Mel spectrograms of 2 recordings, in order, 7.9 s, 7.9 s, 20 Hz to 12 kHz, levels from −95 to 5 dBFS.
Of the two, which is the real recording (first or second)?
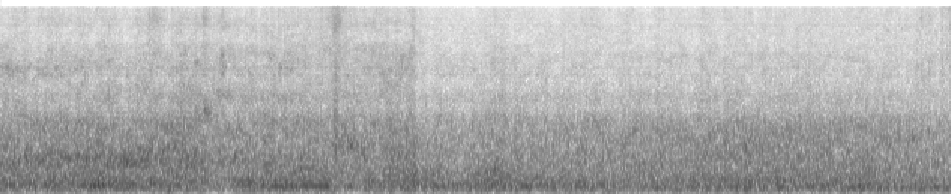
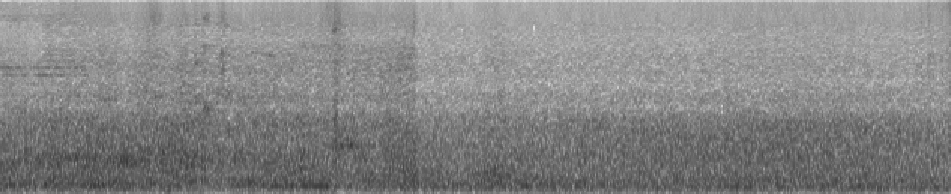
second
